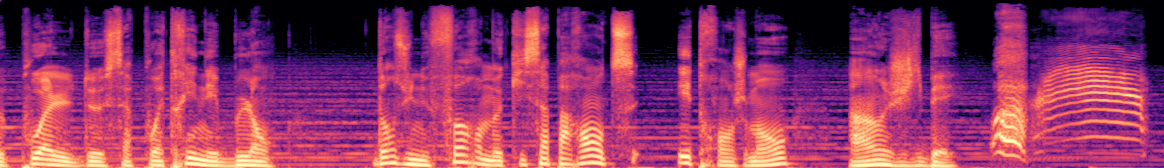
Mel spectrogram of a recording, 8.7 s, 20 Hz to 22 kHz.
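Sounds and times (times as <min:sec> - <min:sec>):
speech: 0:00.2 - 0:02.2, 0:02.8 - 0:08.0
cat meowing: 0:07.5 - 0:08.6.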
